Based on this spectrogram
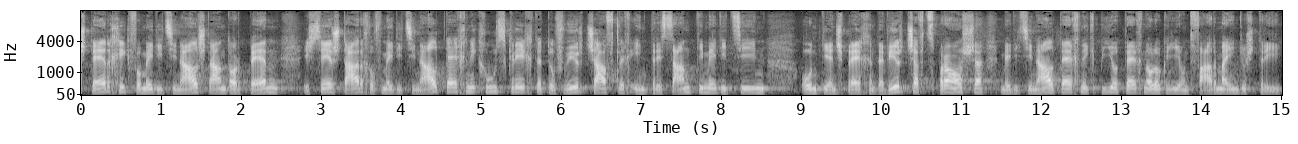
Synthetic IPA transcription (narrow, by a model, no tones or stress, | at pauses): ʃtɛrχɪkfɔmːedit͡sinaːlʃtandɔrt̚b̥ɛɾn | ɪʃseːɾʃtaɾχʊfmedit͡sinaːltɛχnɪkʰuːskrɪχtətʊfvɪɾtt͡ʃaftlɪχɪntəɾɛsa̰ntimedit͡siːn | ʊnt̚d̥iɛntʃpɾɛχəndəvɪɾtt͡ʃaft͡sb̥ɾɔ̃ːʃə | medit͡sinaːltʰɛχnikb̥iotʰɛχnoloɡiːʊntfa̰ɾmaɪndustɾiː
